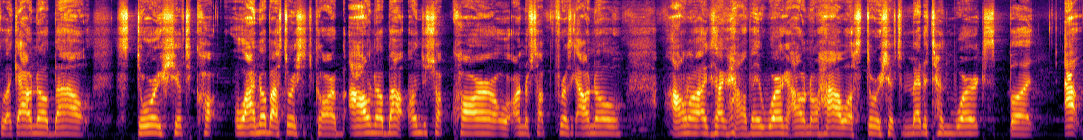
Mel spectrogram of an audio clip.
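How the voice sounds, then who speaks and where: Casual livestream host, medium-pitched voice, halting and repetitive delivery, talking directly to chat. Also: fairly bright tone. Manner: halting, repetitive, addresses viewers as sir.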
